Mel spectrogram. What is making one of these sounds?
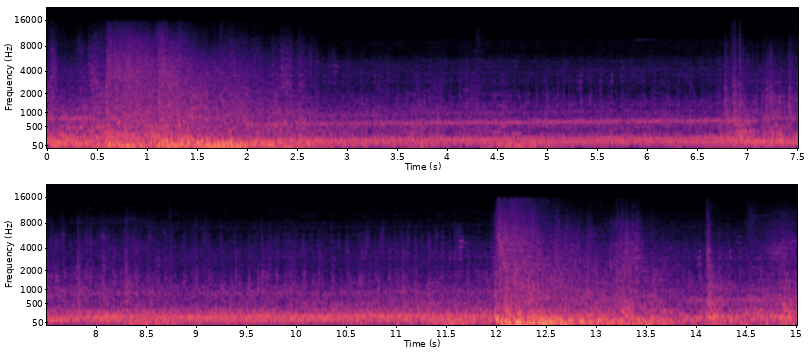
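An engine hums steadily.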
